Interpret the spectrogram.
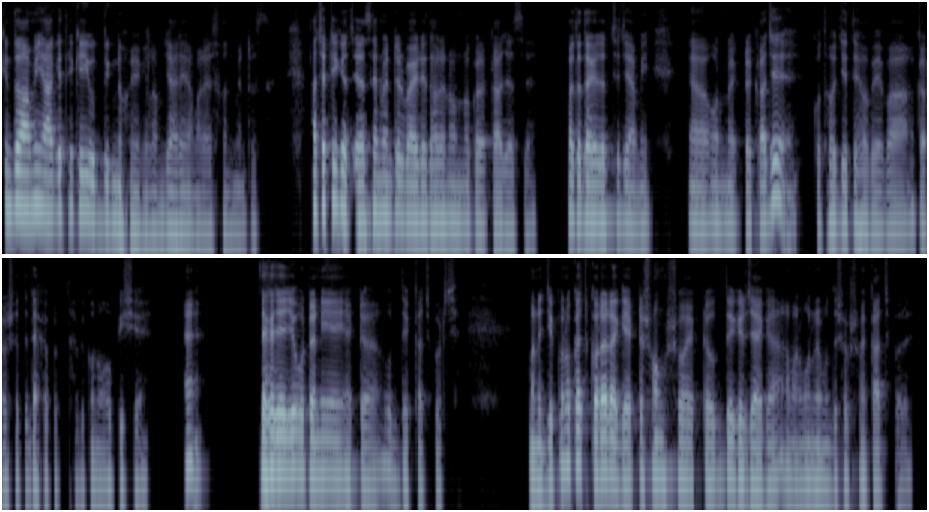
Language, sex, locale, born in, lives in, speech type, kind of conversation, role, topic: Bengali, male, bn-BD, Bangladesh, Bangladesh, conversation, advice, user, আমি প্রতিদিনের ছোট ছোট উদ্বেগগুলোকে কীভাবে স্বাভাবিকভাবে গ্রহণ করে মোকাবিলা করতে পারি?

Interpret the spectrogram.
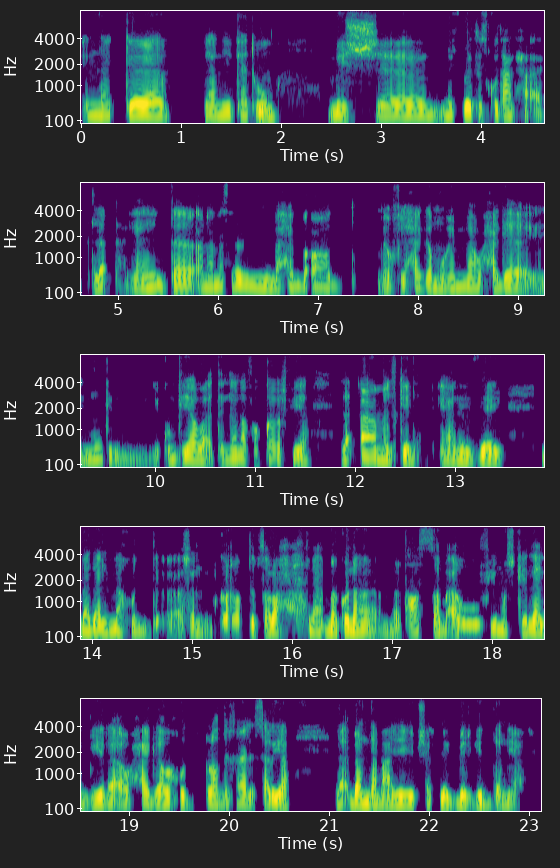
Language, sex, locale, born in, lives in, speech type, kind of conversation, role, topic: Arabic, male, ar-EG, Egypt, Egypt, conversation, podcast, guest, إنت بتعمل إيه لما يحصل خلاف كبير في البيت؟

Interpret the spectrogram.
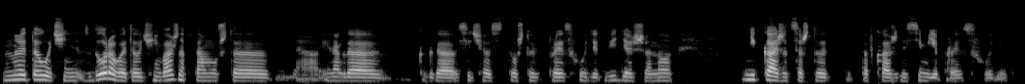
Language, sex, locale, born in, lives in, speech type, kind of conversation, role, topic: Russian, female, ru-RU, Russia, United States, conversation, podcast, host, Как вы выражаете уважение к старшим в вашей семье?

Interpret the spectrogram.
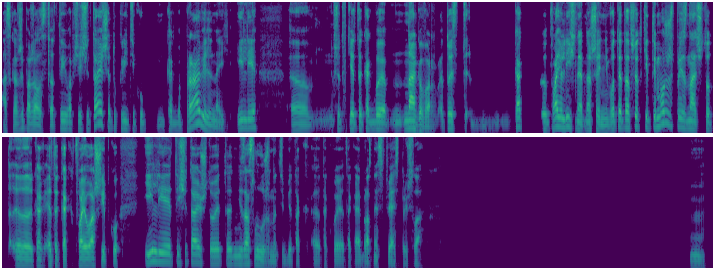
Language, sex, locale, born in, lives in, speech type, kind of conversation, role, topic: Russian, male, ru-RU, Russia, Germany, conversation, advice, advisor, В какой ситуации вы получили негативную обратную связь и как вы её обсудили?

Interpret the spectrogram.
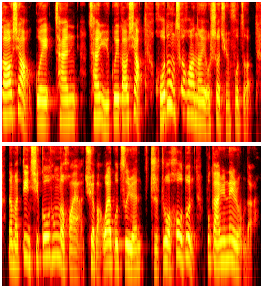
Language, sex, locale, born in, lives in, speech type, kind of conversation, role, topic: Chinese, female, zh-CN, China, United States, read, expert-assistant, expert, 小城市怎样才能吸引年轻人留下来生活和工作？有没有什么有效的方法？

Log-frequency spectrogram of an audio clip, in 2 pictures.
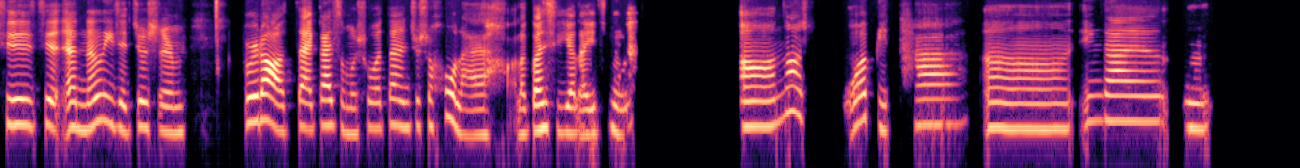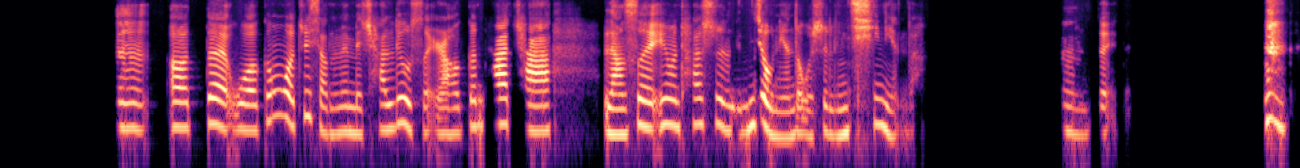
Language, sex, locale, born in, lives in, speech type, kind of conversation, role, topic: Chinese, female, zh-CN, United States, United States, conversation, unstructured, none, 你周末最喜欢做什么活动？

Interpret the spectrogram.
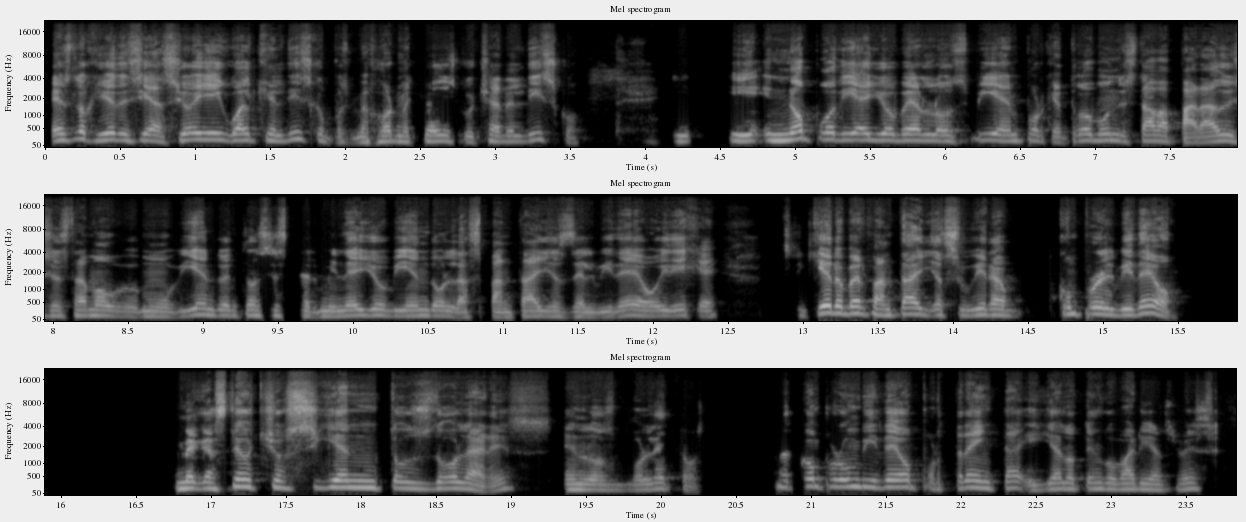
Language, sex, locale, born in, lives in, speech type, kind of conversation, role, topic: Spanish, male, es-MX, Mexico, United States, conversation, unstructured, none, ¿Cuál es tu cantante favorito o tu banda favorita, y qué es lo que más te gusta de esa persona o de esa banda?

